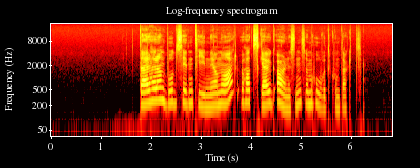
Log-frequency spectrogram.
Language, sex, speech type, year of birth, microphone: Norwegian, female, read, 1986, Sennheiser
